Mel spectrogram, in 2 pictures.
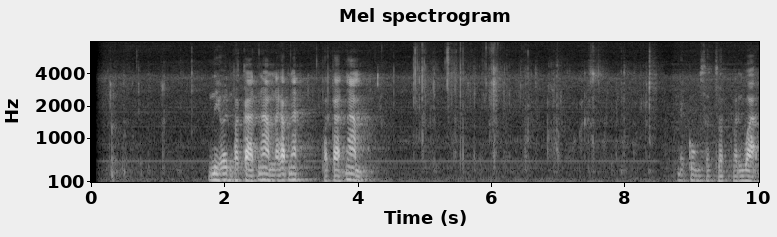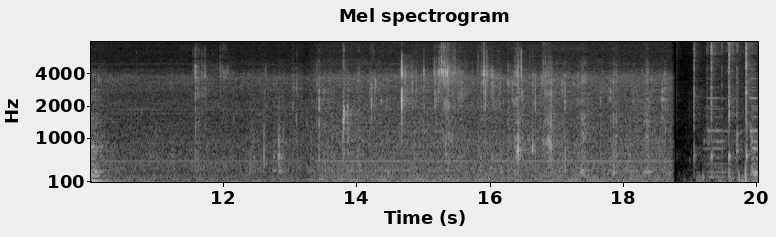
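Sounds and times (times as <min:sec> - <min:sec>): man chewing and crunching: 0:00.2 - 0:01.7, 0:04.3 - 0:08.7, 0:11.5 - 0:19.9
crisp crackles and clicks: 0:04.3 - 0:08.6, 0:11.5 - 0:20.0.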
